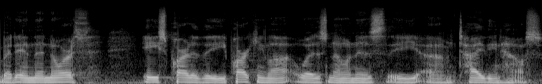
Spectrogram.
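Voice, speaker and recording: A man with an American accent speaks at a fairly slow pace in a very deep, low voice with a dark, mellow tone, fairly even intonation, very even loudness and hardly any pauses. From Utah, US. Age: 50s. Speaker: church member. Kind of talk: testimony. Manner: halting.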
